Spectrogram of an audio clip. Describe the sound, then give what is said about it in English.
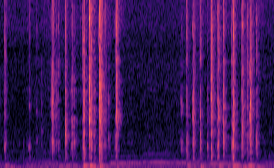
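Fingers type on a computer keyboard in two quick bursts of light clicking separated by a short pause, faint over a low steady hum. “So I can type the name in just so you have the actual spelling.”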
